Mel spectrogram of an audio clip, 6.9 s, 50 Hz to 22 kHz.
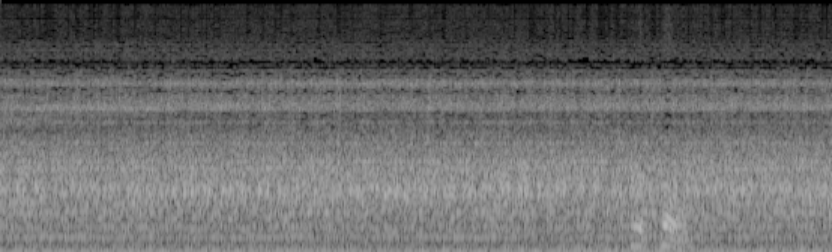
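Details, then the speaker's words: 1981 Ford 302 V8, cold, at idle, listened at top front of engine: steady idle with faint light ticking from the front; owner suspects blown engine/rod knock, not confirmed. "Okay, top, front, of the motor at idle is still cold. I hear a ticking noise now."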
